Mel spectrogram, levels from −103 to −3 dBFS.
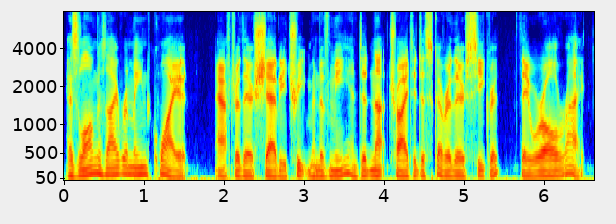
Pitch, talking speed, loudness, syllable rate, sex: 95 Hz, 215 wpm, -21 LUFS, 5.7 syllables/s, male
